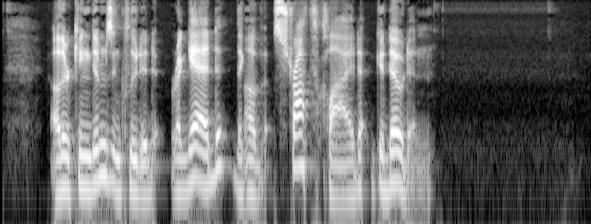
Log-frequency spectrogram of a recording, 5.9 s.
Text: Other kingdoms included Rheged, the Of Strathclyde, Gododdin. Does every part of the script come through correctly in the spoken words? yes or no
yes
